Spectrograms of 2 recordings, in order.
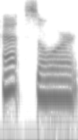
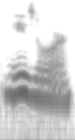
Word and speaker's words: Hazor: And our guide made sure that we knew that it's pronounced Hazor, not Hazor. Our guide was a native Israeli.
